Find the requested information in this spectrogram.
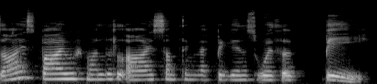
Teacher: this is a statement so you have to use a fall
